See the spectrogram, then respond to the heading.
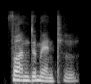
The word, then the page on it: fundamental: Indian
